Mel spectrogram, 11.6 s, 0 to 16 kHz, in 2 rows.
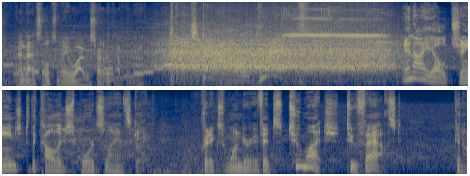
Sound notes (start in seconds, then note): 3.7 crowd cheering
